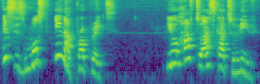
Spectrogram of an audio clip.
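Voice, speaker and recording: Lady acting polite but bossy groom's mom, audio drama, highish voice, really animated, bit far from mic. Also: moderate pace. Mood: indignant, apologetic. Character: polite, socially commanding mother of the groom.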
